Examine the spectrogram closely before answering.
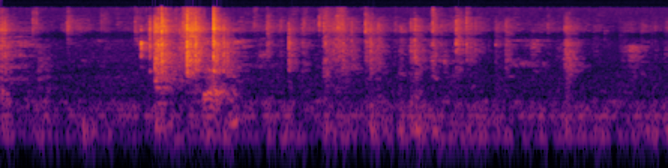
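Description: Light clicks and knocks of kitchen items being handled on a counter, with a short cluster of clatter about a second and a half in. The hand mixer is not running.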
